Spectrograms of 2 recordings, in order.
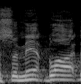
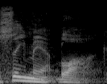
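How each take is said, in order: First: "cement" said se-MENT, stress on the second syllable; proper pronunciation. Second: "cement" said SEE-ment, stress on the first syllable; North Georgia pronunciation. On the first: Shown as a demonstration. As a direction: say "cement" as se-MENT, the professor's correct way. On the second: Retold or imitated. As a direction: say "cement" as SEE-ment, the way they did back home. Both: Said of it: "make sure that I get the emphasis on the right syllable".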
